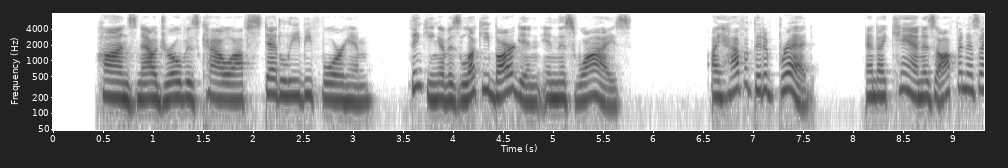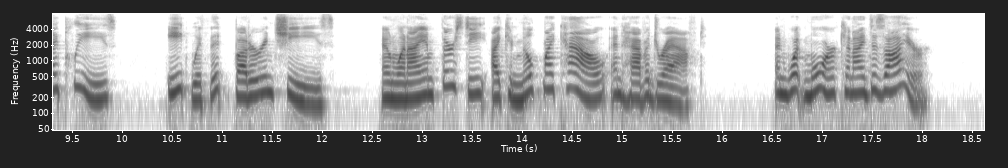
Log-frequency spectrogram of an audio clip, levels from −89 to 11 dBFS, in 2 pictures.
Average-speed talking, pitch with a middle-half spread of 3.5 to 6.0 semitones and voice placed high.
Yes: average, 185 wpm; average, 5.0 semitones; high, 205 Hz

